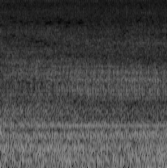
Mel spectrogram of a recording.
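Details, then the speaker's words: Diesel after a cold-weather no-start, warmed up for an hour; code pointed to the fuel temperature sensor, possibly frozen or gelled fuel: steady low diesel rumble at idle, even with no misses or knocks; normal idle. "well guys as you can hear it is running now been working on it for the last hour getting it warmed up and trying to check the system and everything"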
